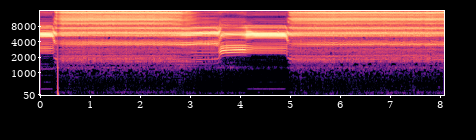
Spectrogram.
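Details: Cicada, known locally as tonggeret, garengpung or kinjeng tangis, giving a loud, shrill, continuous metallic whine that holds steady, shifts and wavers in pitch midway, then settles back into the same piercing unbroken drone.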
